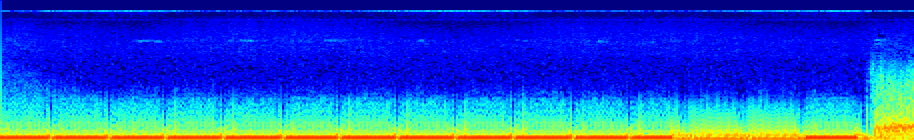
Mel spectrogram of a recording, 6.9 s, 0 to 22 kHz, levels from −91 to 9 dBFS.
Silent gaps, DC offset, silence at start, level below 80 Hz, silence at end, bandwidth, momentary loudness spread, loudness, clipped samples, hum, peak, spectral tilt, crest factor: none; under 0.1%; 0 s; -18 dBFS; 0 s; 1.8 kHz; 5 LU; -12 LUFS; under 0.1%; none; -4 dBFS; -11.5 dB/octave; 6 dB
